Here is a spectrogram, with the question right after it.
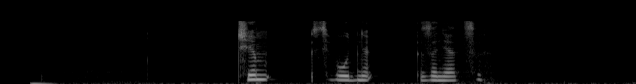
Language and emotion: Russian, neutral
